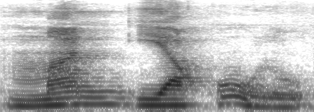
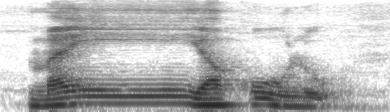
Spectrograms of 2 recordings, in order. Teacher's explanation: Di kalimat man yaqulu kita membacanya dengan idgham, may yaqulu. Nunnya hilang, masuk ke iya, seolah-olah ada tasydid di sana.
